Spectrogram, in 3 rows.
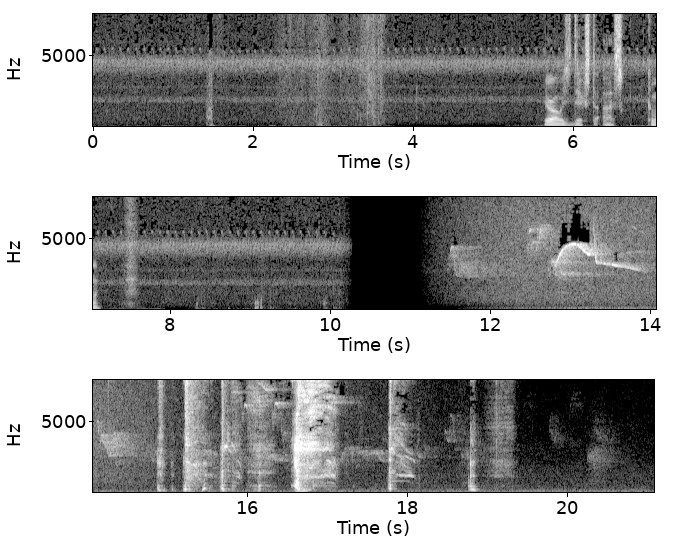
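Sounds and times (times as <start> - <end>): crickets chirping: 0.0 - 10.3, 11.6 - 19.4
man coughing: 14.9 - 18.2, 18.8 - 19.3.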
